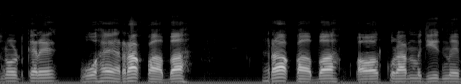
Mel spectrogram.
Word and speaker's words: رقبة: جیسے اوپر ہمارے پاس ہے ایک رقبتن جو قینچی والی یا دو نقطوں والی بڑی قاف کے ساتھ ہے. رقبتن، اب آپ تلفظ نوٹ کریں، وہ ہے رقبہ.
